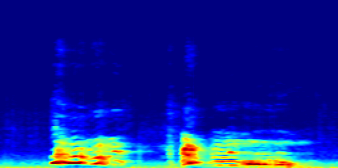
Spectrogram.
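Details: A pet husky protests and fusses over a walk, giving two long, wavering, talkative howl-like vocalisations with rising and falling tone, a brief gap between them, indoors as its owner talks to it.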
